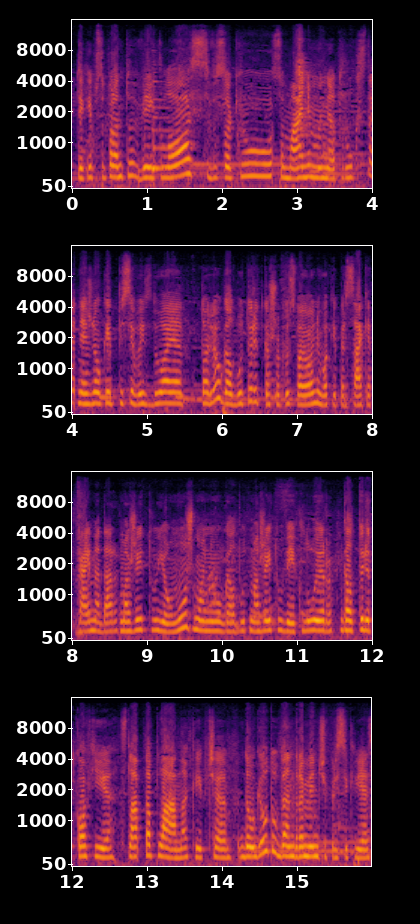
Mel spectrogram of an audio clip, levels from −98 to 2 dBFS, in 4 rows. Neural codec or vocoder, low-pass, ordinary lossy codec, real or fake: none; 14.4 kHz; AAC, 48 kbps; real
